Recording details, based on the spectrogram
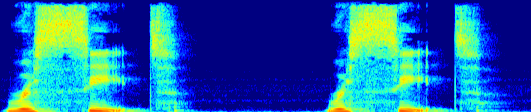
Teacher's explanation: The p is completely silent. Two syllables with the stress on the second.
